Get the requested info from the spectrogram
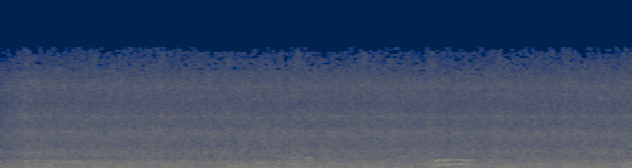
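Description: Steady rush of a waterfall, an even wash of falling water. About four and a half seconds in comes a brief high call that rises and falls in pitch.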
